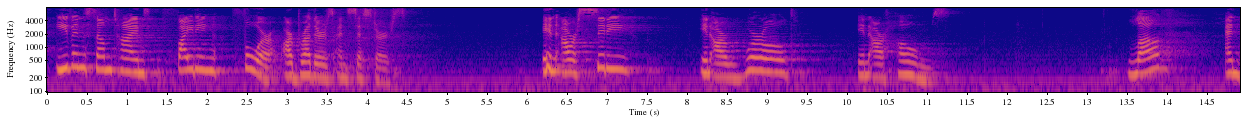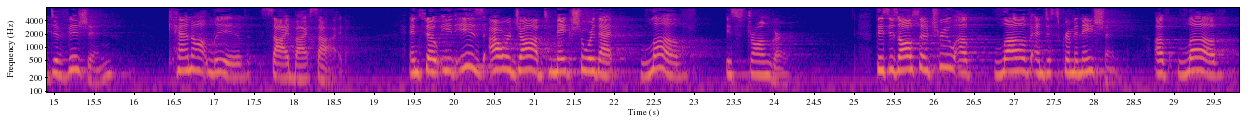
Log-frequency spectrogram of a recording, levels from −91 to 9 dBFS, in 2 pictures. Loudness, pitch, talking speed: -30 LUFS, 235 Hz, 95 wpm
